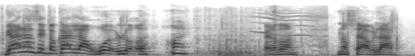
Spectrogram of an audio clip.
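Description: A high, very lively male voice, bouncing between wide pitch swings as he comments on a horror game. He chats loosely with his stream audience and bursts into yelps and curses whenever something jumps out at him. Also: a little slow, gravelly, a little hiss or hum. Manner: excitable, swears and shrieks at scares, talks to chat. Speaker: gaming streamer. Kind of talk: casual let's-play commentary.

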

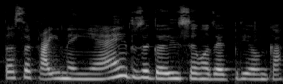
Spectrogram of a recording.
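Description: A woman voicing a calm elder sister-in-law in a cartoon, soothing and advising in a Vidarbha Marathi accent. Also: high-pitched, normal speed, close to an everyday voice.

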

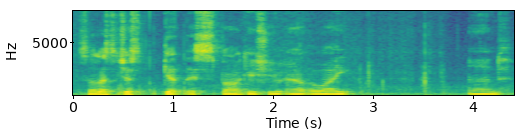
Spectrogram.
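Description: A man with a fairly low voice speaks a little slowly and with fairly even intonation, with slight background noise. He vlogs from his garage as he works on a motorcycle, frustrated and thinking aloud to the camera.

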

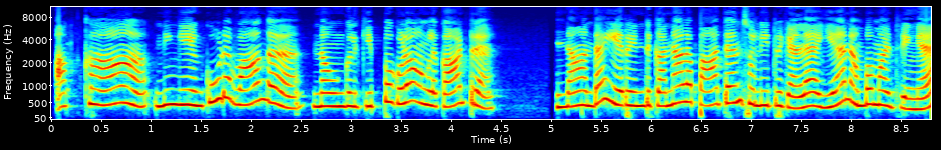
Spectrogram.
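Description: A woman's voice: extremely high pitch, moderate pace, fairly bright tone. A woman voicing a timid young girl in a cartoon who stammers and pleads after being caught snooping. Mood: anxious. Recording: slightly dull lo-fi audio.

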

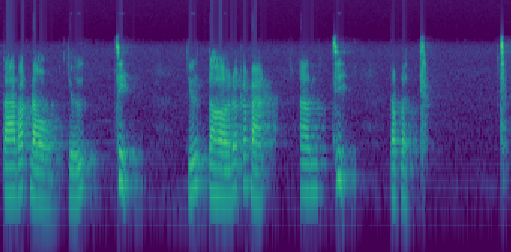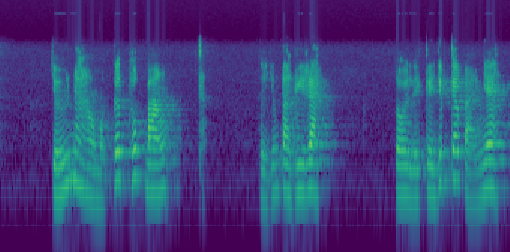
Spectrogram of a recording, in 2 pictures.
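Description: A woman's voice: lowish voice, measured pace. A woman who speaks Vietnamese as her first language, teaching English pronunciation and repeating each sound and word several times. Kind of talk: pronunciation lesson with drills. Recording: roomy, dull lo-fi sound.

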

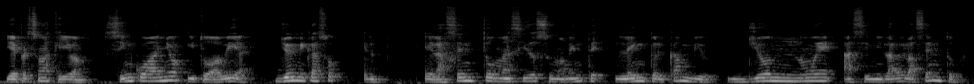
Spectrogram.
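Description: A man with a Cuban Spanish accent chats straight to camera, working through his point with plenty of restarts and everyday examples. His voice sits at a middling pitch and carries the echo of a bare room. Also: moderate pace, a little mellow. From Cuba. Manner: conversational, many restarts and examples. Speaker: vlogger. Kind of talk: casual talk to camera.

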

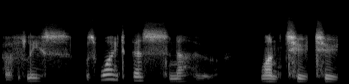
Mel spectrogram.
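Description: A man's voice: medium pitch, expressive, takes it slowly, pushed and bright, no room sound. A man playfully testing a microphone that makes his voice sound like a gritty old carbon telephone, amused by how it sounds. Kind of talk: casual microphone test. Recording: lo-fi vintage phone mic sound.

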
